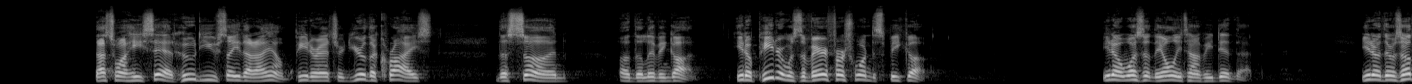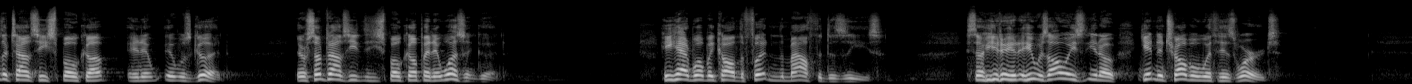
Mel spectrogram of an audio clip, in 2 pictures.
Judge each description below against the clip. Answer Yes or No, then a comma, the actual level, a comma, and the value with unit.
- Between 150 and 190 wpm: No, average, 200 wpm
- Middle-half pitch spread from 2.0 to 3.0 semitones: No, average, 4.0 semitones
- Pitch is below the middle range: No, high, 195 Hz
